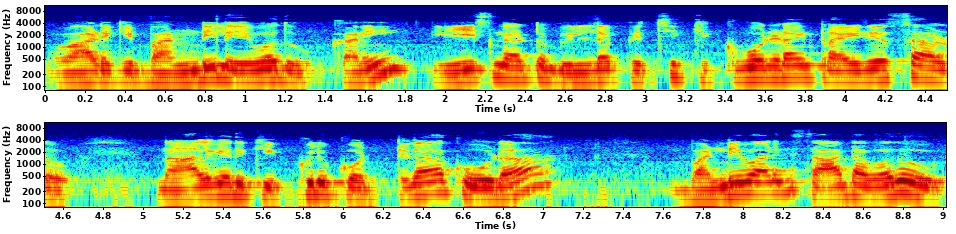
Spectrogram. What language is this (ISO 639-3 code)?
tel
